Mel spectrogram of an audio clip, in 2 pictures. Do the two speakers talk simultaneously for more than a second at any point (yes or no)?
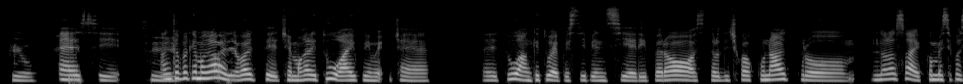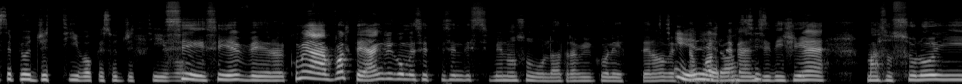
yes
